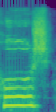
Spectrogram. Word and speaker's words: rouge: And same for rouge, find the R, bring in the R, bring in the OU, and then I need a G. And then I would, oh, let's have a blue one. And it's different color. And then I'd need a silent E, which was in here.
